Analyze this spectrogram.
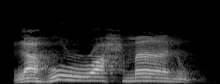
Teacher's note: di sini semuanya muraqaqah Kecuali lahu Rahman maka ro mufakhamah karena dia dalam keadaan fathah dan tasdid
